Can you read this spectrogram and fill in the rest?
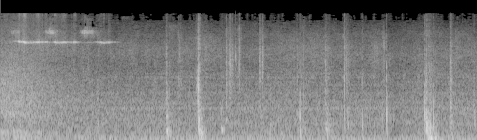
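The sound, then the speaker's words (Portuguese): A car rumbles along, its steady road noise filling the background, with a few sharp thumps and clicks scattered over it and no voices. “Para o carro.”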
